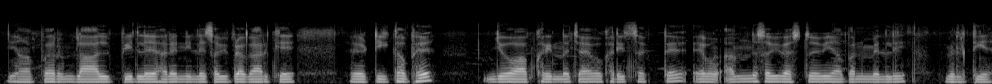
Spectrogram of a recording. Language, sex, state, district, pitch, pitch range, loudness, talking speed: Hindi, female, Bihar, Madhepura, 125 Hz, 120-130 Hz, -26 LUFS, 180 wpm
